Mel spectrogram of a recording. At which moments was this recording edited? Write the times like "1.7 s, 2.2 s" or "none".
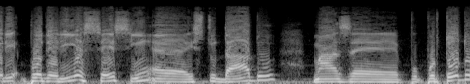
none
